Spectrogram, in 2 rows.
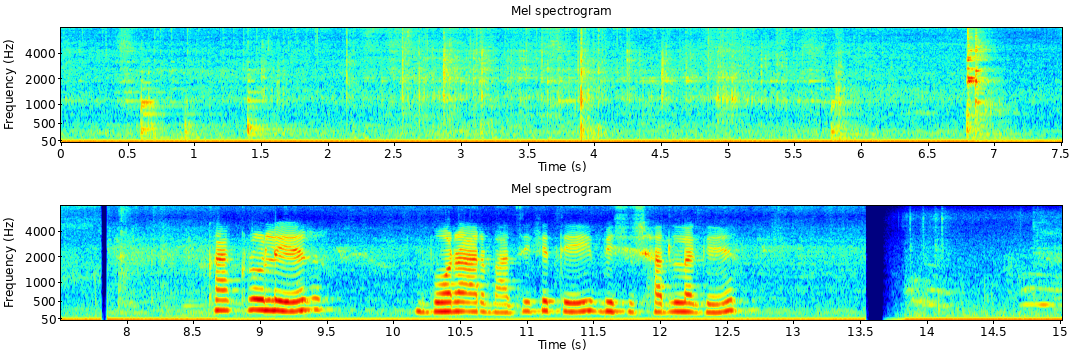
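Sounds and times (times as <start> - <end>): fritters sizzling in oil: 0.0 - 13.6
metal spatula scraping a pan: 0.1 - 6.2.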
